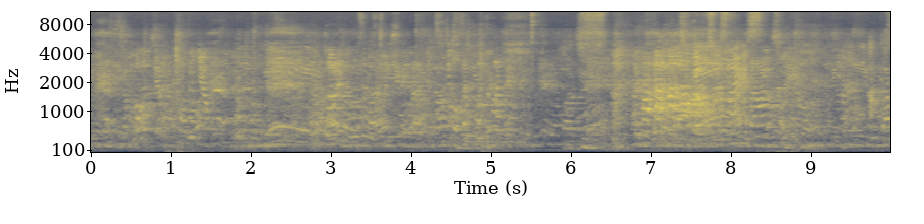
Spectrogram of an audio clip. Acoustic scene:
crowded indoor space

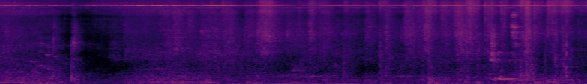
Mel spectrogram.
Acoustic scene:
elevator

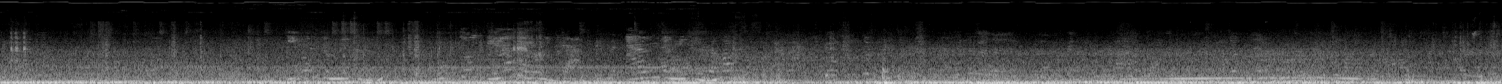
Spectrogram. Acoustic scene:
bus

